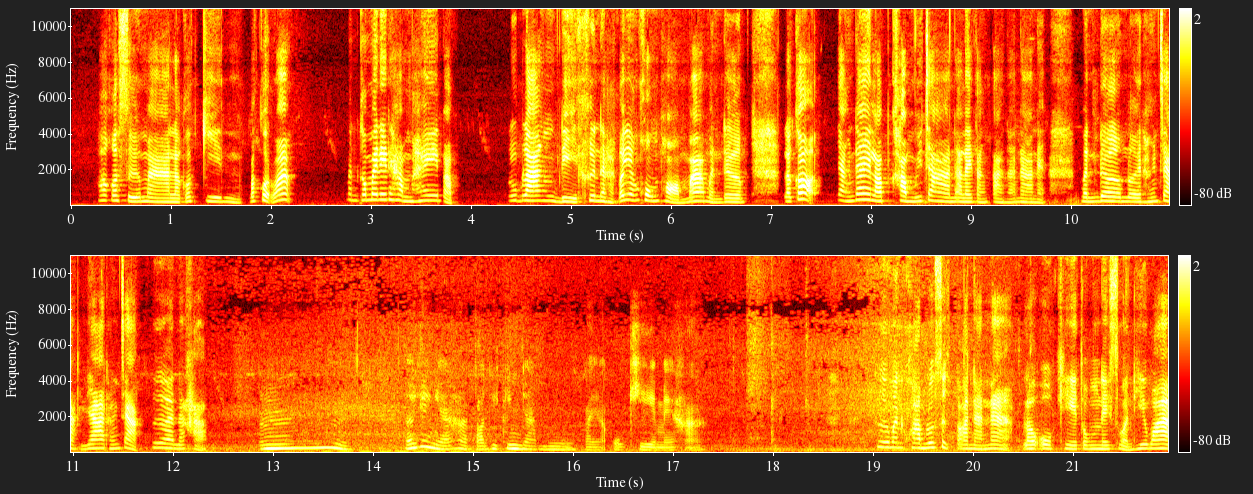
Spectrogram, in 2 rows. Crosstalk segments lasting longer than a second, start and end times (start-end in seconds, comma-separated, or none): none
